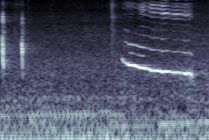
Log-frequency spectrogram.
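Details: A pet grey parrot, coaxed indoors to say hello, gives one clear, slightly falling whistle lasting about two-thirds of a second after a couple of soft clicks, in a quiet room.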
